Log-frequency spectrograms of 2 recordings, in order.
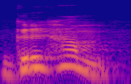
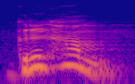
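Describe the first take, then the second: The two takes are said the same way.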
